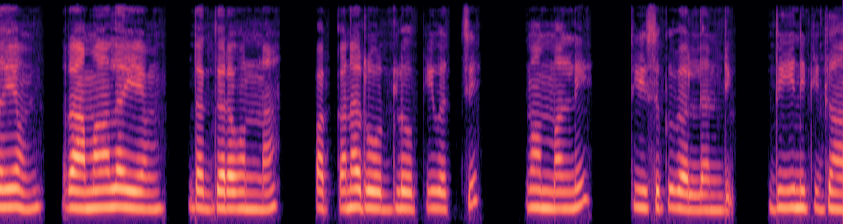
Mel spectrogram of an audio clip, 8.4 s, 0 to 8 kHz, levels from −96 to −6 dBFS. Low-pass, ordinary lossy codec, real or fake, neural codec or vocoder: 7.2 kHz; none; fake; codec, 16 kHz, 4 kbps, FunCodec, trained on Chinese and English, 50 frames a second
